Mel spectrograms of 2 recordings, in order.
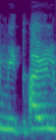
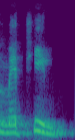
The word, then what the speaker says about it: methyl: then il methyl ताको के मिथाइल Billy कहंती बट it should be properly pronounce मन रको pronunciation proper हबो मेथिल ताको तार फार्मूला हला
